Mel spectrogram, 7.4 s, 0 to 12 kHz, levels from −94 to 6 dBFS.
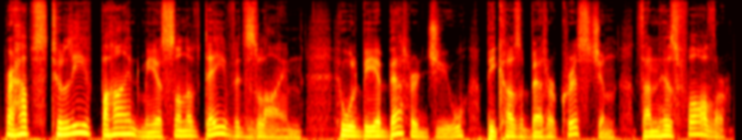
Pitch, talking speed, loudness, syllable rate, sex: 115 Hz, 185 wpm, -21 LUFS, 5.2 syllables/s, male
